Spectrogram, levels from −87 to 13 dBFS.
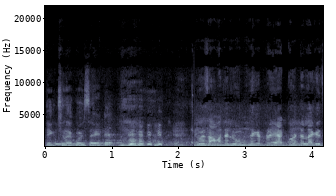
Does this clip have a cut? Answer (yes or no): no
